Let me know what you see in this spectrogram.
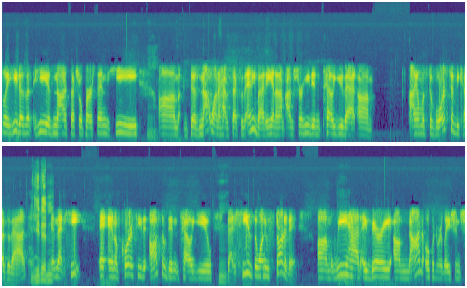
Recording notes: Surprise Phone a friend between a married couple.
